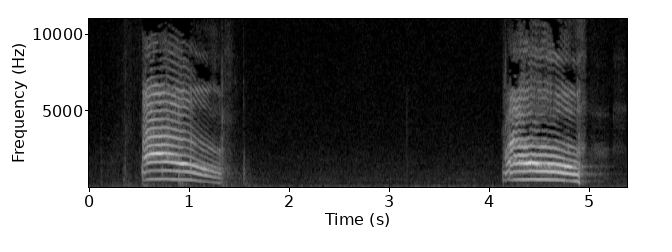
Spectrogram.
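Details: Domestic cat, described as American, with two clear drawn-out meows about three seconds apart. Each is bright, rich in overtones and slightly falling in pitch, with silence around them.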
